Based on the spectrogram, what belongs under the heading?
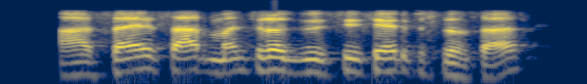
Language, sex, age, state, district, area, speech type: Telugu, male, 45-60, Andhra Pradesh, Sri Balaji, rural, conversation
